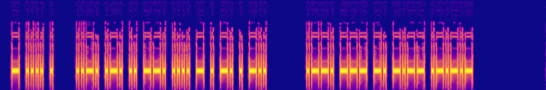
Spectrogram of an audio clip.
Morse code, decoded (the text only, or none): THE FRIGHTENED PONY.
